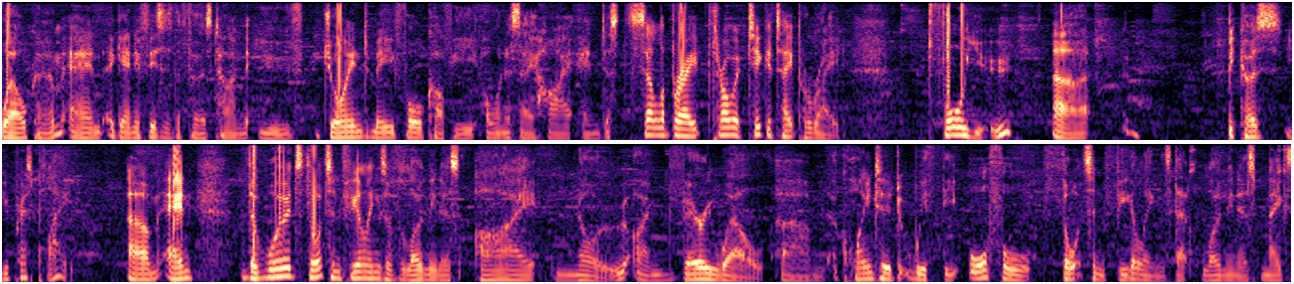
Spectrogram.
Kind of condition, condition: setting, busy venue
